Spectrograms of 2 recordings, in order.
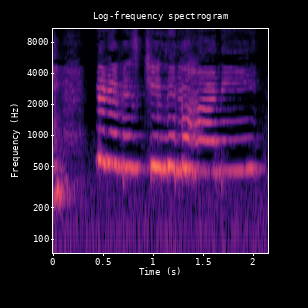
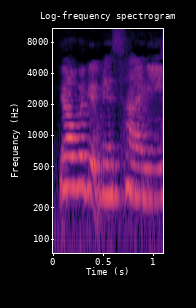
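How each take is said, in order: First: Cooing at the dog. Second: Said in the usual way. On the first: Real, not acted. Owner cooing at the poodle Miss Honey, high baby talk.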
